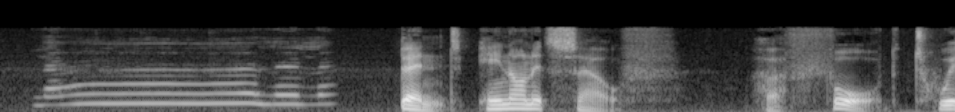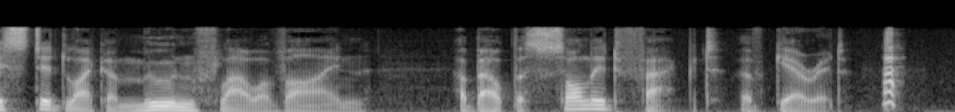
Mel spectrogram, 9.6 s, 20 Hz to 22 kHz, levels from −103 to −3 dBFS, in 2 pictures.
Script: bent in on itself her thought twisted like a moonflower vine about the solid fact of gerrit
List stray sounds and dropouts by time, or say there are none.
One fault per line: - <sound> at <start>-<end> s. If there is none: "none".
- sigh at 0.2-1.7 s
- laugh at 9.2-9.3 s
